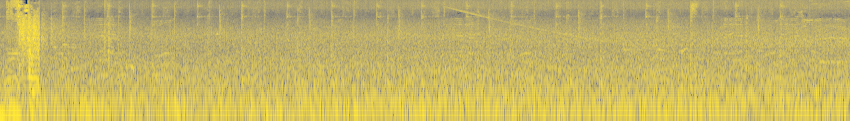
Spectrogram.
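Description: Music cuts off about half a second in, giving way to the steady rush of a river cascading over rocks.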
